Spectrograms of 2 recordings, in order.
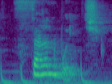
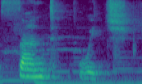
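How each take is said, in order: First: The D is silent in the word. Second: The D is pronounced in the word. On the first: The speaker calls it right. "the silent in sandwich" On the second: The speaker calls it wrong. "and not sandwich"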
